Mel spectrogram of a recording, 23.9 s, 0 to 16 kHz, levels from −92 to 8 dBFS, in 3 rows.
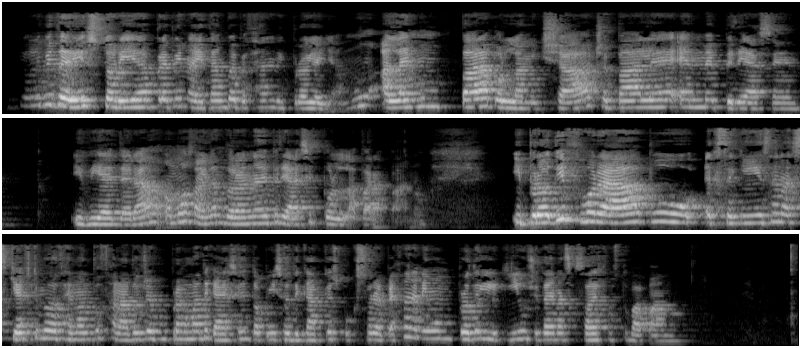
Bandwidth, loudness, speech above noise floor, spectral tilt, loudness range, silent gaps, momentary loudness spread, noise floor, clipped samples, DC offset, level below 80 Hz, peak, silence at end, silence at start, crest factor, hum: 11.5 kHz; -22 LUFS; 55 dB; -3 dB/octave; 8 LU; none; 15 LU; -77 dBFS; under 0.1%; under 0.1%; -72 dBFS; -2 dBFS; 0.05 s; 0.25 s; 22 dB; none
